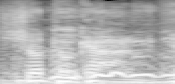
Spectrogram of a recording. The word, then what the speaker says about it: Shotokan: Shotokan. You have to say it like that.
